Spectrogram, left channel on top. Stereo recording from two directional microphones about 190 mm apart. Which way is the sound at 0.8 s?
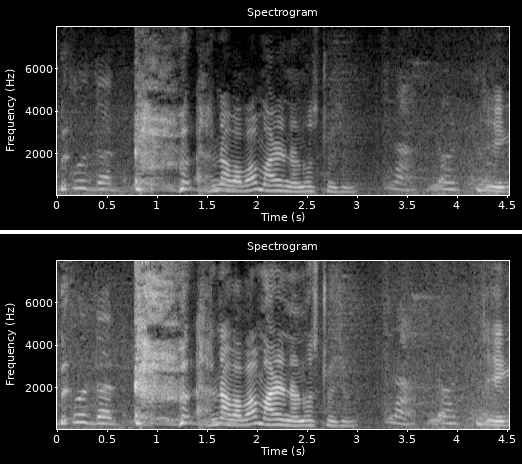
5° left (ahead or behind).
